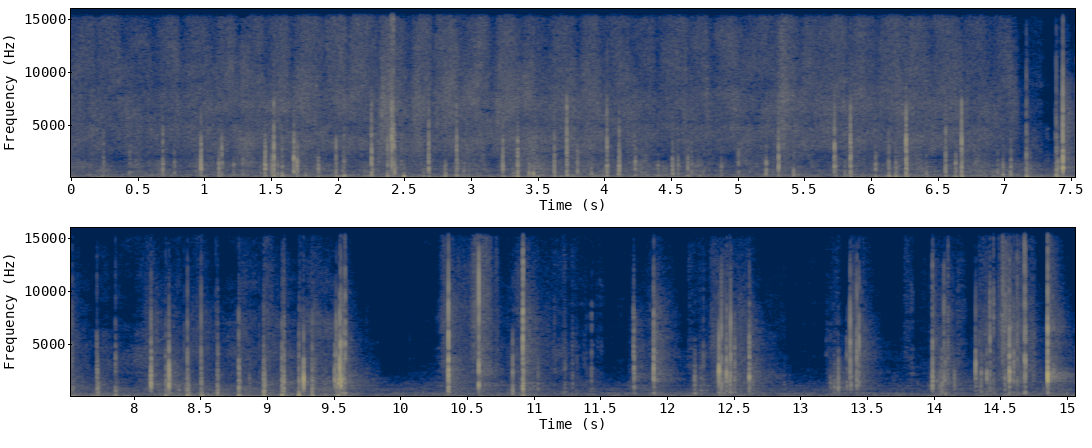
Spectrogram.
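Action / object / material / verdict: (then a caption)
tap / small paper packet / paper / none. A small, flat, pink paper guitar-string packet is crinkled and tapped with long gloved nails while held close to the microphone. It makes a dense, bright papery crinkle over a soft hiss for the first half. Then come sparser, sharp, dry clicks and taps separated by quieter gaps.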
